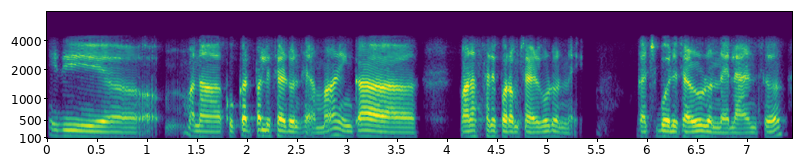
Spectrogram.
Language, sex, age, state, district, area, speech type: Telugu, male, 18-30, Telangana, Medchal, urban, conversation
